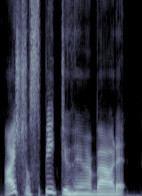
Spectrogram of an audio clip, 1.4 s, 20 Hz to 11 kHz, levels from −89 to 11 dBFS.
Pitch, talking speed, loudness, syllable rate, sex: 195 Hz, 295 wpm, -20 LUFS, 6.6 syllables/s, female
